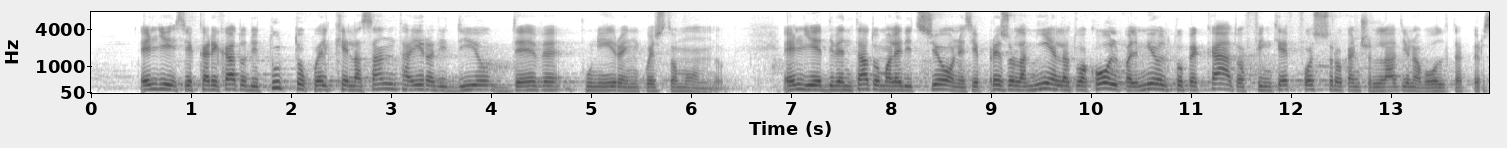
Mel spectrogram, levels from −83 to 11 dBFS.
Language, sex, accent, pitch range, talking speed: Italian, male, native, 135-165 Hz, 190 wpm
